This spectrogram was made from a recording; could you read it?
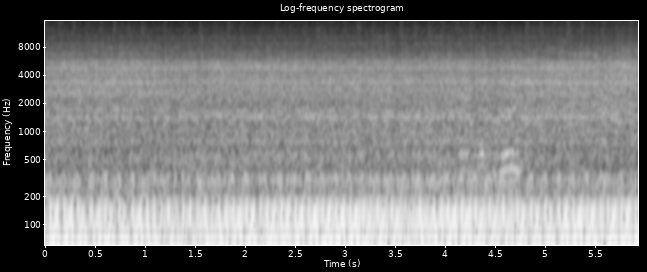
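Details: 1960 Triumph 350cc 3TA twin, started on the second or third kick: an even, low putter at about 200 beats a minute with no knocks, misses or hunting; good idle, good oil flow, charging.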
